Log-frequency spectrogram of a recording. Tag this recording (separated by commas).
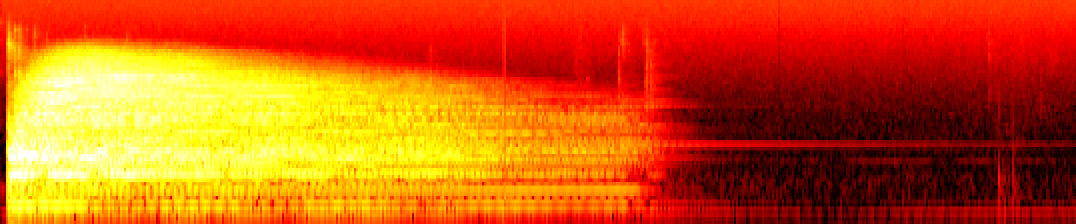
Music, Musical instrument, Percussion, Gong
